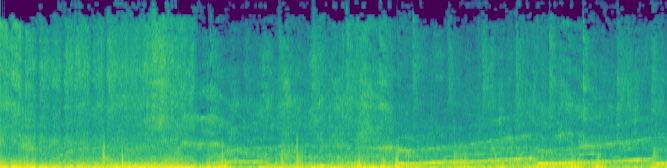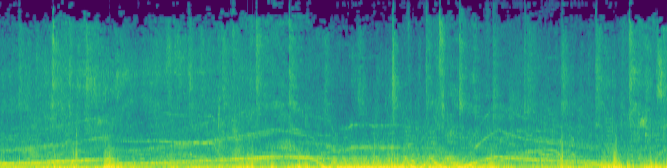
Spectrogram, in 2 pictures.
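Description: Loud funfair ride music and ride noise, with a string of siren-like rising wails: each climbs in pitch for a second or two and cuts back, four in a row from about a third of the way in and one more near the end.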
